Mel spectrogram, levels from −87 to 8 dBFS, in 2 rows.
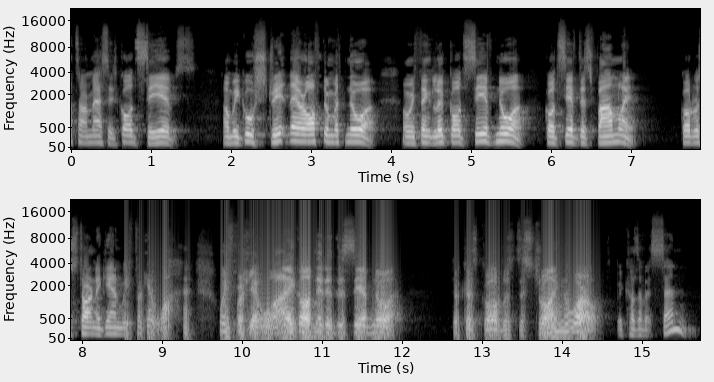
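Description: From 8.53 s to 14.54 s the speech takes on a robotic, rattling buzz at about 94 Hz that follows the voice and falls away in the gaps. This is buffer tearing. The software filling the playback ring buffer and the hardware draining it have drifted out of step, so in every period roughly a third of the audio is stale material from around 20 ms earlier, butted against the current audio with hard joins. The buzz rate fits a 512-sample buffer.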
